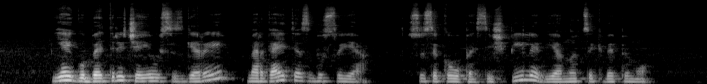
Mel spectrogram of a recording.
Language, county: Lithuanian, Alytus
